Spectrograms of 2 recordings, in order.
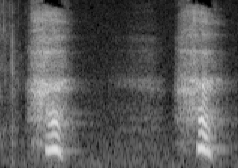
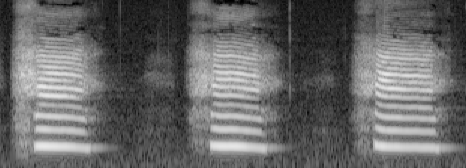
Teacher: Ici, nous avons un H vietnamien très expiré. H, h.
